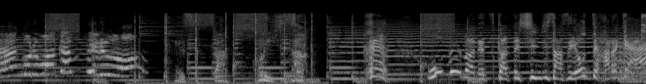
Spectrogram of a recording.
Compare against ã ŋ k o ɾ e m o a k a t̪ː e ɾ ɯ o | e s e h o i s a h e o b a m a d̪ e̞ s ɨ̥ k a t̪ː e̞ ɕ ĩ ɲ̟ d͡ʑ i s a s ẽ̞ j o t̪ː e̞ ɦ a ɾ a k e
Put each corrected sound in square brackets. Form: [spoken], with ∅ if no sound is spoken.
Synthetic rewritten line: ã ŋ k o ɾ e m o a k a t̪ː e ɾ ɯ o | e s [a] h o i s a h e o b [e] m a d̪ e̞ [t͡s] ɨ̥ k a t̪ː e̞ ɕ ĩ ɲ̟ d͡ʑ i s a s [e̞] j o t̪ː e̞ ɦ a ɾ a k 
